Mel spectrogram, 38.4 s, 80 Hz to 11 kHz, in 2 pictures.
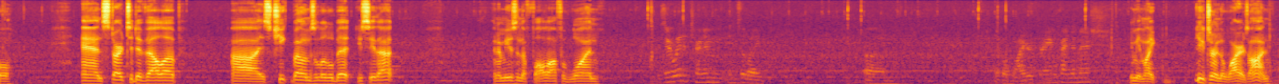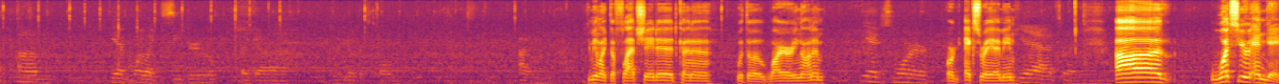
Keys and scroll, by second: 17.0 w, 18.8 w, 23.2 b, 26.4 m, 33.8 b, 36.3 m.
